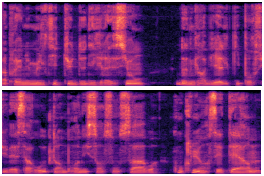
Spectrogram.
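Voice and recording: The reading is done aloud in a natural voice, with intonation that stays fairly even.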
